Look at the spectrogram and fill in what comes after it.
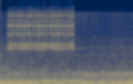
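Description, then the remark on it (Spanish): A telephone rings once with a bright, steady electronic tone lasting about a second, then cuts off, leaving a low background rumble. No one speaks. “Uno de ellos decidió acelerar las cosas y la llamó por teléfono.”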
